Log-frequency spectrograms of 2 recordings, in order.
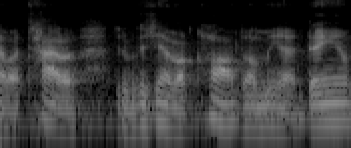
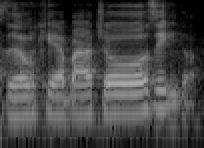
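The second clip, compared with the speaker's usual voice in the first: ordinary delivery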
